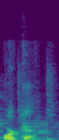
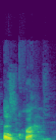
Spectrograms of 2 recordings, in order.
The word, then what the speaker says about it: ochre: Is it okra or orca? No, okra. I got it right the first time.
